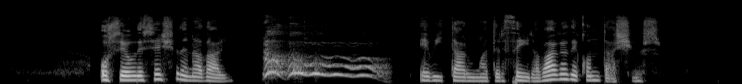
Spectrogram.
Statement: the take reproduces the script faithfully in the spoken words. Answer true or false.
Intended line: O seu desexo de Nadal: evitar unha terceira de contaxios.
false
